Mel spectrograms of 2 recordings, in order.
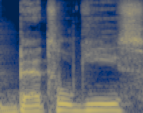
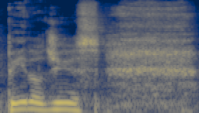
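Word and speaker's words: Betelgeuse: have heard before uh his shoulder star is named Beetle Juice or Bal geese I've heard it pronounced that way I don't think that's right I think it's actually Beetle juu uh beetle juu is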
